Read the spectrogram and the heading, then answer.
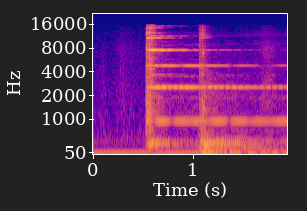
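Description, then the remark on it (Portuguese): A bell rings out clearly as a penalty signal because a newcomer did not follow the script. It is struck twice about half a second apart, its bright metallic tone lingering and slowly fading with no one speaking. “Primeira, primeira campainha que o novato não segue roteiro.”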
